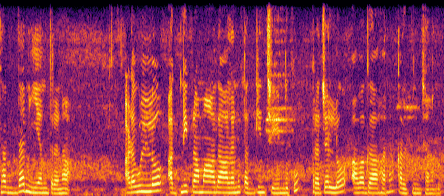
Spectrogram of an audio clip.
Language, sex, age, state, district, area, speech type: Telugu, female, 30-45, Telangana, Mulugu, rural, spontaneous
